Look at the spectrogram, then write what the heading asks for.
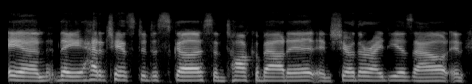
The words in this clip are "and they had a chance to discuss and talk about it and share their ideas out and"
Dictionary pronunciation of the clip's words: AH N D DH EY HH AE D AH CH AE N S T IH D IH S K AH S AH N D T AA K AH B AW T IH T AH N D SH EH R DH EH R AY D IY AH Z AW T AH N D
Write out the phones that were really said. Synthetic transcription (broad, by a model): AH N DH EY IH D AH CH AE N S T IH D IH S K AH S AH N T AA K AH B AW T IH T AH N SH EH R DH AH R AY D IY AH Z AW T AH N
